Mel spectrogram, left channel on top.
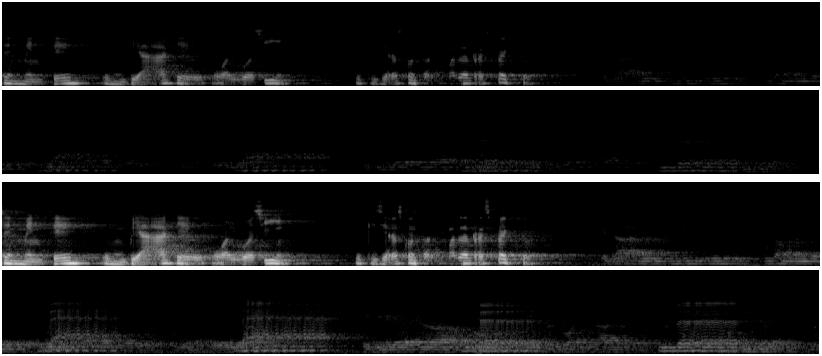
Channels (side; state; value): left; quieter; 16.0 dB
